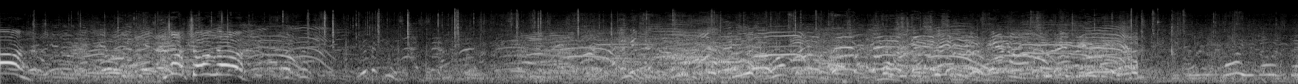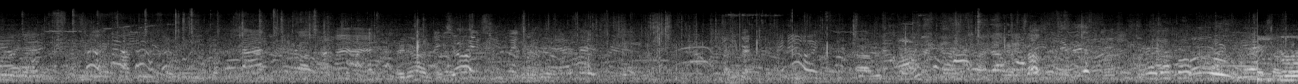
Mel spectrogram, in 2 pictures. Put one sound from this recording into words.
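A crowd of spectators chatters steadily in the distance outdoors.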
